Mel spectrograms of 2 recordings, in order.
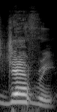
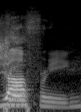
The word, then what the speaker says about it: Jeffrey: My name's Joffrey. No, with a he'd say G. Joffrey. It's Jeffrey. It's He says Joffrey. Your name is spelled with a fucking J, you stupid prick.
